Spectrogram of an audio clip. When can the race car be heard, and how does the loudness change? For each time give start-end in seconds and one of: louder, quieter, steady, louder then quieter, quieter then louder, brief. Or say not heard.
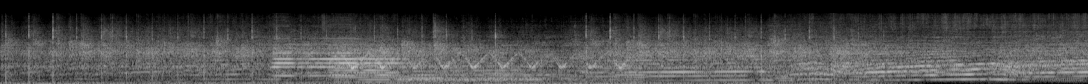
0.0-10.8 louder.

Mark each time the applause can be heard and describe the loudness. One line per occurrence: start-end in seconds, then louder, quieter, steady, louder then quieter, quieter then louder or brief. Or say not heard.
0.0-9.2 steady.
